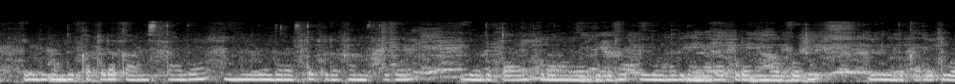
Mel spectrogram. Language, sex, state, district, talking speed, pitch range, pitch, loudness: Kannada, female, Karnataka, Bijapur, 150 wpm, 210-225 Hz, 220 Hz, -13 LUFS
